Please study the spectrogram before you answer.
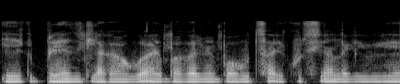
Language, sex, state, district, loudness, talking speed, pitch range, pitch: Hindi, male, Jharkhand, Deoghar, -19 LUFS, 195 wpm, 125-130 Hz, 130 Hz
